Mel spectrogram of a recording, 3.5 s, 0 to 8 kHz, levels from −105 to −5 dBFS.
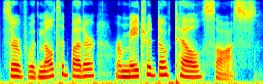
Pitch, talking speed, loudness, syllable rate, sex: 185 Hz, 135 wpm, -17 LUFS, 4.5 syllables/s, female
